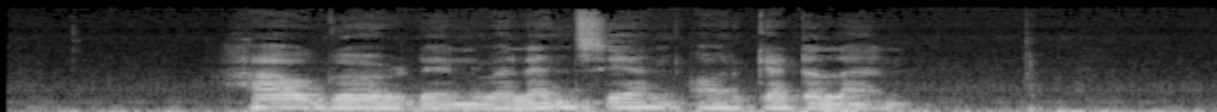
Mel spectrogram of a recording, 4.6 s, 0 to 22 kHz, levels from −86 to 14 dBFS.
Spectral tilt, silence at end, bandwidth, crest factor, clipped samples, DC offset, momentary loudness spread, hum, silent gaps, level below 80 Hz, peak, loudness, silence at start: -6.5 dB/octave; 0.05 s; 15.5 kHz; 14 dB; under 0.1%; under 0.1%; 8 LU; none; none; -32 dBFS; -2 dBFS; -14 LUFS; 0.1 s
